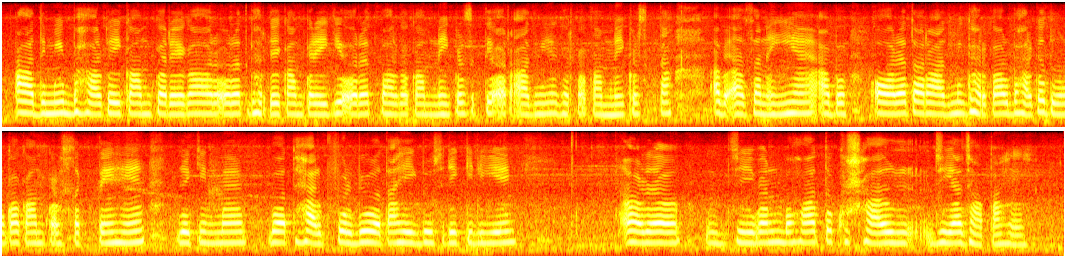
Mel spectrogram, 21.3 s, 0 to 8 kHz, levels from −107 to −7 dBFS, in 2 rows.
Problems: constant background noise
